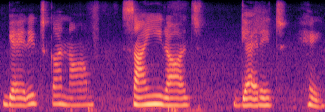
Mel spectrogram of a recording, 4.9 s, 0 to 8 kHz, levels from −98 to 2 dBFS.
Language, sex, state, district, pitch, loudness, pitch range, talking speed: Hindi, female, Madhya Pradesh, Dhar, 200 Hz, -18 LUFS, 190-215 Hz, 85 wpm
